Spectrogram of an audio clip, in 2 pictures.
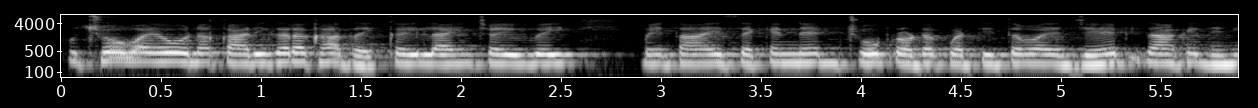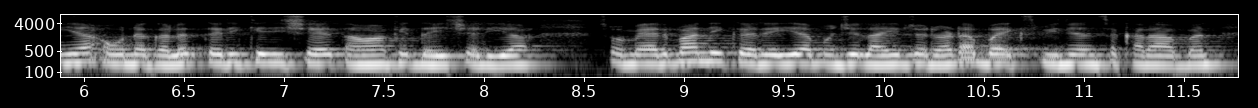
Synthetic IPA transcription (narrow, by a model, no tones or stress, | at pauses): pʊt͡ɕʰoʋɐjoʊnəkaːɾjiɡəɾə̃kʰãt̪ɐɦɪkəilaːɪnt͡ɕɐjuʋɐi | bɐĩt̪ɐʋ̤ãisɛːkə̃ɳɖẽt͡ɕʰoːpɾɔːɖək̚ʈʋɐt̪it̪ɐʋãd͡ʑɐ̃ɦɪ̃bɪt̪ɐʋ̤ãkʰeɗɪniaːʔʊnəɣɐlət̪ːɐɾiːked͡ʑiːʃɐt̪ɐʋ̤ãkʰeːɗ̪ɐit͡ʃʰɐɗiaː | soːmɛɦɪɾbaːnikɐɾeɪjamʊ̃ɦɪ̃ɲd͡ʑelaːɪfd͡ʑoɗaːɖabɐekspiːɾijənsxɐɾaːbɦənɪ̆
